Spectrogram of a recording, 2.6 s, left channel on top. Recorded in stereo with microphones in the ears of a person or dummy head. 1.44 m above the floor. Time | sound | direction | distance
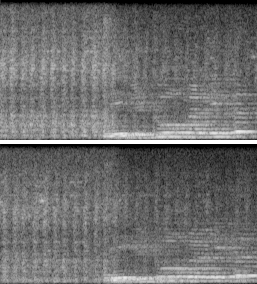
1.0 | laughter | 75° left (ahead or behind) | 2 m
